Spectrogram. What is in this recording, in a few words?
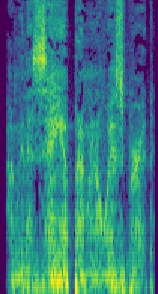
quietly saying im gonna say it but im gonna whisper it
